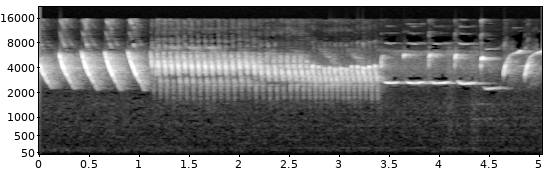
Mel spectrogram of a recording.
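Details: Canary giving a long, continuous 'gacor' song, played to get other canaries singing: three loud sweeping whistles, then a fast buzzy trill of about twenty pulses, ending in short high notes over a steady tone; quiet background.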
